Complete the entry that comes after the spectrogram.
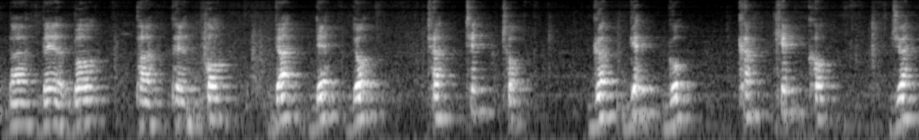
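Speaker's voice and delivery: each syllable said clearly, one by one; reciting the syllable chart. Shown as a demonstration. Teacher reading syllables aloud for the class, clear and measured. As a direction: drill the sounds across the chart. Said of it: "we go across like this".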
